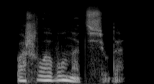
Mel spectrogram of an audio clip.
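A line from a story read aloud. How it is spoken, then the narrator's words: Low chest growl. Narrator (Russian): тихо рыкнула я, чувствуя вибрацию в груди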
